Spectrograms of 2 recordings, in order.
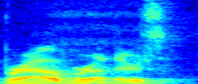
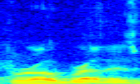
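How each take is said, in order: First: The first word rhymes with cow. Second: The first word rhymes with go. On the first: The speaker calls it wrong. "been pronouncing it Brow Brothers" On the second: The speaker calls it right. "So it is in fact Bro Brothers"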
